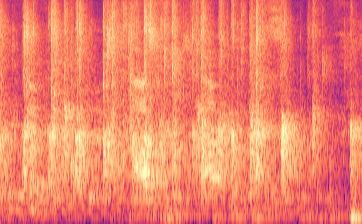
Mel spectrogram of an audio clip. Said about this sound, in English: You should not be applauding that performance.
